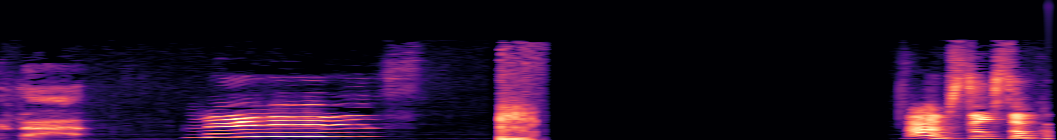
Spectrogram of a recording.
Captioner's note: fart noise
